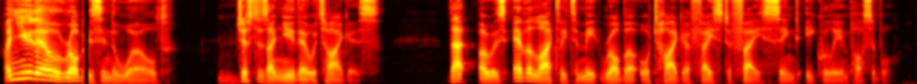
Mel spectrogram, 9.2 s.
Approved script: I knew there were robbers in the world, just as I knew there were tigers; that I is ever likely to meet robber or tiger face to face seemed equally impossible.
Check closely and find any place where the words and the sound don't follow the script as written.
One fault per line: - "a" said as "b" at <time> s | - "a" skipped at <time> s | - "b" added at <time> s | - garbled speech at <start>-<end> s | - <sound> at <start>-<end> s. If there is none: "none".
- dropout at 0.8-0.9 s
- "is" said as "was" at 4.8 s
